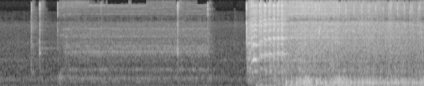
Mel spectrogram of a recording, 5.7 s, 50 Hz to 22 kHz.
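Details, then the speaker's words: 2007 Honda CBR600RR fuel-injected sport bike, unrun about 5 years, Juice Box tuner still fitted, first start attempt in shop: quiet pause, then catches into lumpy rising revs with a rough edge; it starts and runs. "So, now that I knew that this bike wasn't just a complete junker and actually ran, I wanted to get this juice box tuner off it."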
